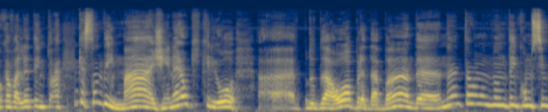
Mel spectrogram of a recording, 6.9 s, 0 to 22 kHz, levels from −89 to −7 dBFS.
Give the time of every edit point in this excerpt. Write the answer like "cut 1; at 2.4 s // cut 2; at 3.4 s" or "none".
cut 1; at 0.9 s // cut 2; at 2.4 s // cut 3; at 3.8 s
